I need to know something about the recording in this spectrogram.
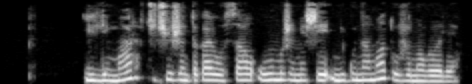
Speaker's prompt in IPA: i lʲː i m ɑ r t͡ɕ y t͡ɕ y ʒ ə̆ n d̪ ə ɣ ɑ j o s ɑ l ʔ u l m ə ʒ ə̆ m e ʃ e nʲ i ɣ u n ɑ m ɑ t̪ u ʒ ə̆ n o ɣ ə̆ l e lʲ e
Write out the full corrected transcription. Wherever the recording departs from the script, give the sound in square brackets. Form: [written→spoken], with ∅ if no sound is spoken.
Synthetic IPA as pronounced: i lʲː i m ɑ r t͡ɕ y t͡ɕ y ʒ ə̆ n [d̪→t̪] ə ɣ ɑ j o s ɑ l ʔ u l m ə ʒ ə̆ m e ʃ e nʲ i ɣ u n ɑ m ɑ t̪ u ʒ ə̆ n o ɣ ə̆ l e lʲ e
